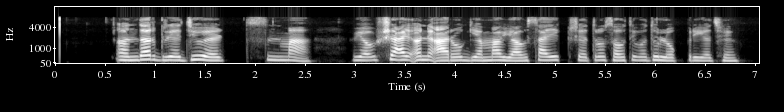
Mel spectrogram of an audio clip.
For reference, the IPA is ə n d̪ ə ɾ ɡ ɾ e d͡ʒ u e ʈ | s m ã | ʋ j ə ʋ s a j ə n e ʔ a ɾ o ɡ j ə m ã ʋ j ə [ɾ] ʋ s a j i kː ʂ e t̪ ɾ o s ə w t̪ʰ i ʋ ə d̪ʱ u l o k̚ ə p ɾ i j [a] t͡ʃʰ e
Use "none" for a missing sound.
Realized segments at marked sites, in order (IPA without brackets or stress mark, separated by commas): none, ə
